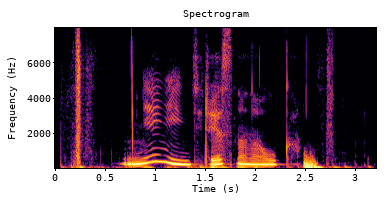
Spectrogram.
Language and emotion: Russian, sad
